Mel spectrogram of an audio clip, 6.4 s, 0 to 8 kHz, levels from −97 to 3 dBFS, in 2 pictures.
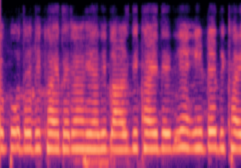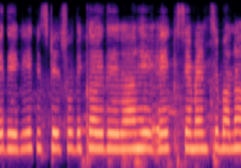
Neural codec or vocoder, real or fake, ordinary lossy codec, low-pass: codec, 44.1 kHz, 2.6 kbps, SNAC; fake; none; 7.2 kHz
